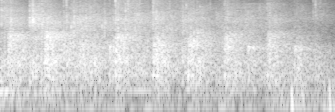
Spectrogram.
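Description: An audience applauds together, a dense, steady wash of many hands clapping that holds at an even level for a few seconds with no voices on top.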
